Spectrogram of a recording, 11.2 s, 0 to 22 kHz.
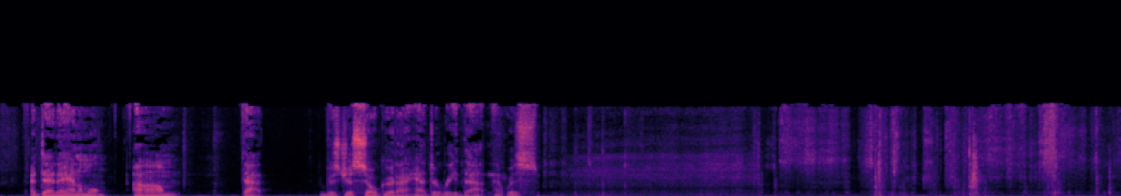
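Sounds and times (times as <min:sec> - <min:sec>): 
speech: 0:00.3 - 0:05.6
sheets of paper shuffled and rustled: 0:07.4 - 0:11.2.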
